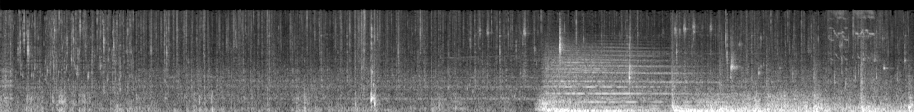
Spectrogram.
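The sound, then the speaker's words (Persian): Steady patter of falling water that abruptly swells about two-thirds through into a louder, denser downpour, continuing heavy to the end with no voices. “چیزی که اول چند قطره آب بود الان از کنترل خارج شده.”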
